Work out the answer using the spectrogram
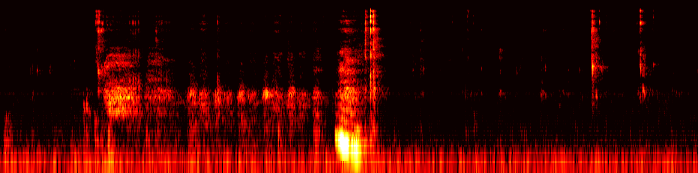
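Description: A person chewing a sauced chicken wing, with wet mouth clicks and smacks, a breathy rush of air a little over a second in, and a short falling "hoo" about four and a half seconds in as air is blown out through pursed lips against the heat of the spicy sauce.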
